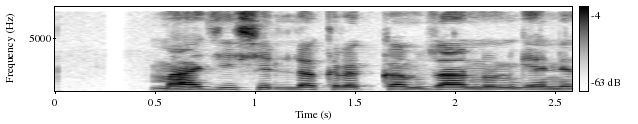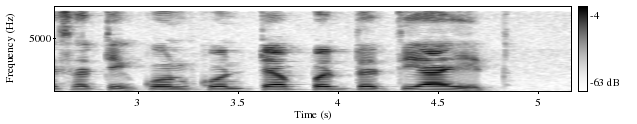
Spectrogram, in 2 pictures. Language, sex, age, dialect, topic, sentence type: Marathi, male, <18, Standard Marathi, banking, question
